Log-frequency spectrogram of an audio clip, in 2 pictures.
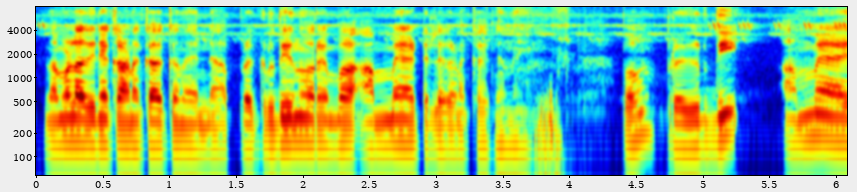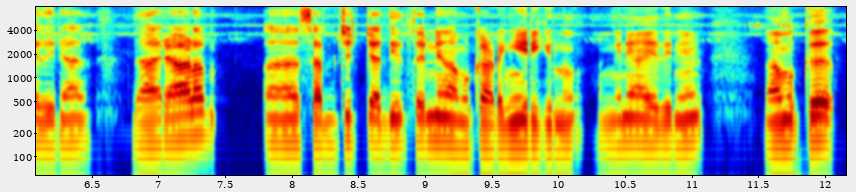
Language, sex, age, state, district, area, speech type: Malayalam, male, 18-30, Kerala, Kottayam, rural, spontaneous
